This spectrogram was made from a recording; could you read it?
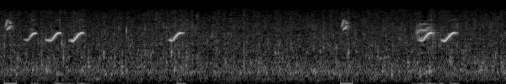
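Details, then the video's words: Double-collared seedeater, fast fibra 'tui tui zel zel' song: a quick run of three rising whistled 'tui' notes, a single one after a pause, then another pair, with faint background hiss. "Coleiro Tui Tui Zel Zel Rápido de Fibra"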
